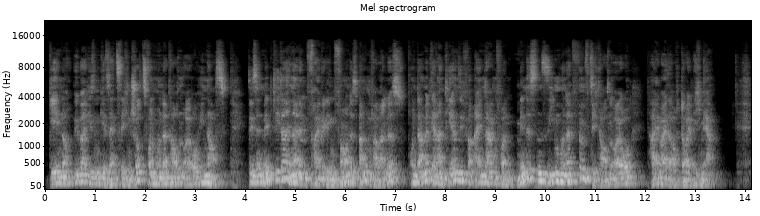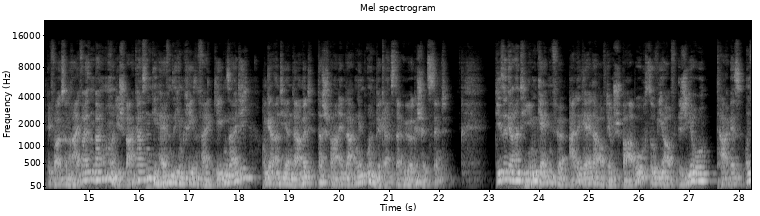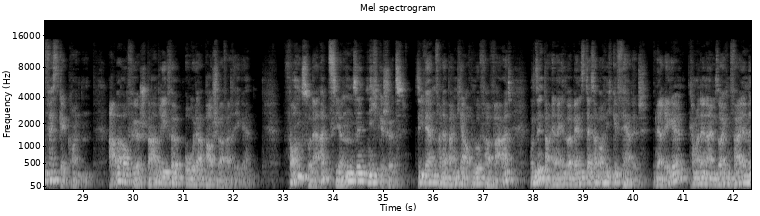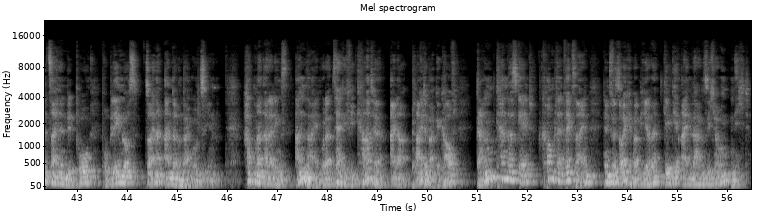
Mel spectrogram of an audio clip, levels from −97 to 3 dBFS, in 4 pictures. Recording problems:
off-mic speech; far
room echo; slight; dies away in 0.4 s

